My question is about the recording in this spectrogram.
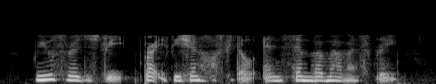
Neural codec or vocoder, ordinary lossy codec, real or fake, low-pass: none; AAC, 16 kbps; real; 7.2 kHz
